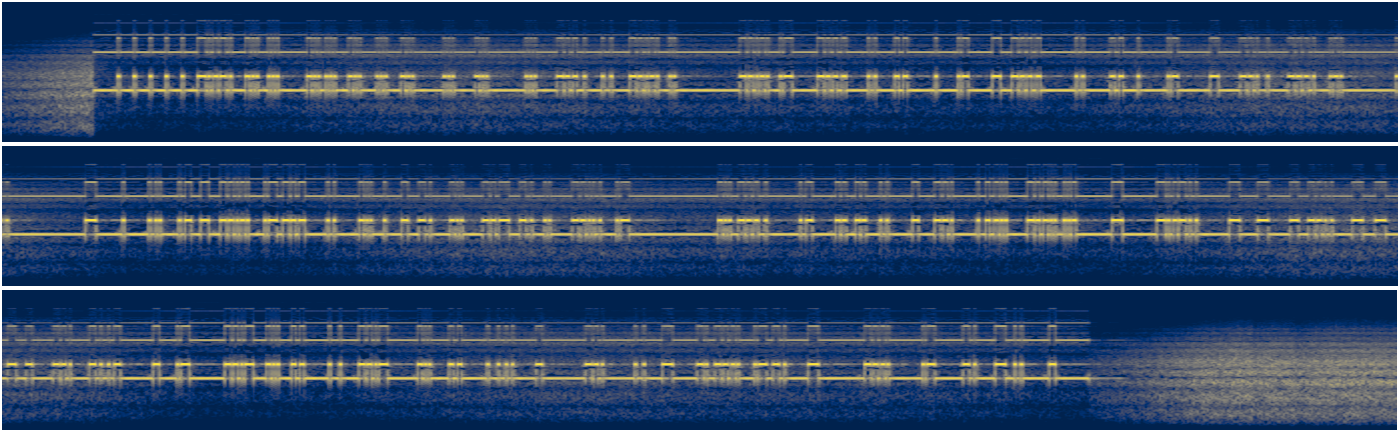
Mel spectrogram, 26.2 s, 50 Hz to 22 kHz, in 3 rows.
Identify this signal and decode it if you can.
RTTY (75 baud, 850 Hz shift), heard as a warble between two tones, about 2100 Hz centre, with radio static. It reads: RYRYRYRYRY CQ DX DE I8ZO I8ZO K PD5JAO DE M4MNR TNX FER CALL. UR RST 559 559. NAME ERIK ERIK. QTH GENT GENT.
